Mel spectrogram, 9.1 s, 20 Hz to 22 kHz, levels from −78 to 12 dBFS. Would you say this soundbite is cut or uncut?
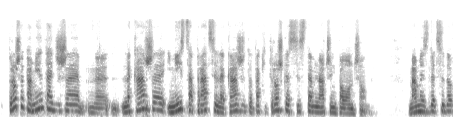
uncut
